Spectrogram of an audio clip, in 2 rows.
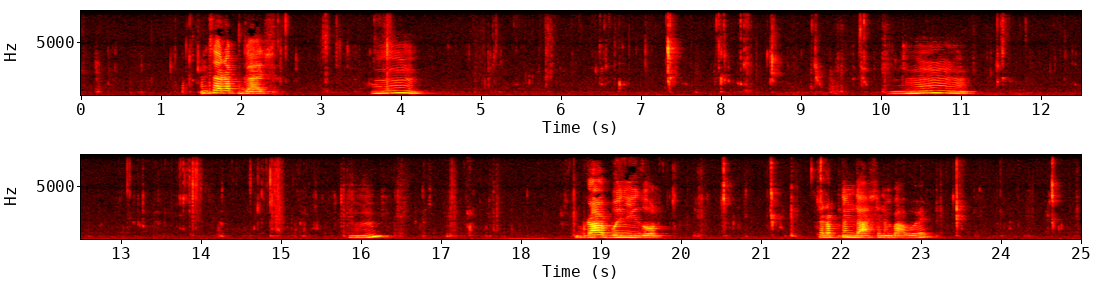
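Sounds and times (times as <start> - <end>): crunchy chewing: 0.0 - 1.5, 2.4 - 3.6, 4.6 - 10.2, 11.4 - 18.7, 19.8 - 21.8, 23.2 - 25.0
person humming mm: 10.1 - 11.2.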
